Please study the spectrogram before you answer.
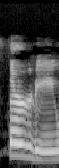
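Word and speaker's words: thirty: and the T sound 30 30 with the th sound versus turd yeah tury right y 30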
